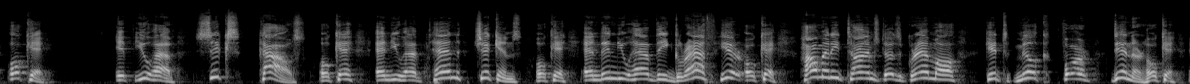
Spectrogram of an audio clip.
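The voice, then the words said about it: Imitated heavy hard-to-understand accent. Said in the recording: “a professor in who had a crazy accent that you couldn't understand”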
